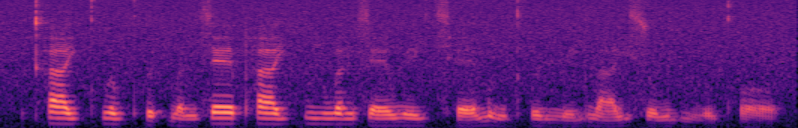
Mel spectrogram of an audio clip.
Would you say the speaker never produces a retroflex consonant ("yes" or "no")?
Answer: yes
